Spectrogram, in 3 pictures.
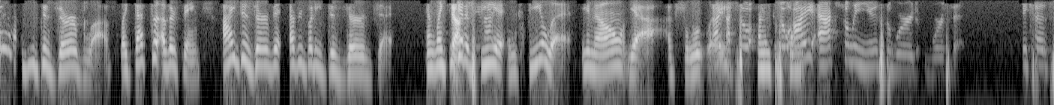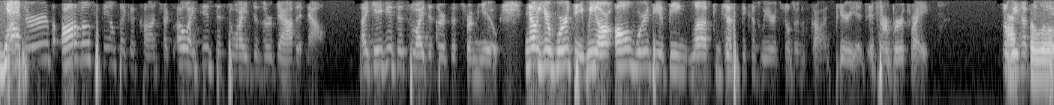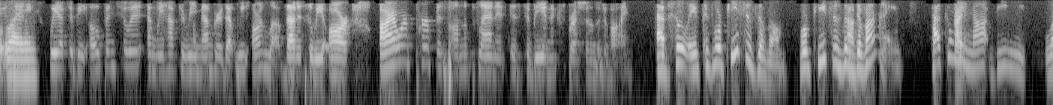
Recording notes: WE ARE TAKING YOUR CALLS LIVE In the 2nd half of the show!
